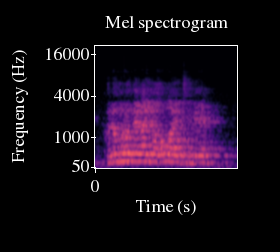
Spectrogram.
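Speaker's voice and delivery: slow, swelling preacher's reading, ending loud and high; solemn scripture reading. Acted. Pastor lifts the psalm's last line to the congregation, slow and swelling. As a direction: read the verse with rising solemn force.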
